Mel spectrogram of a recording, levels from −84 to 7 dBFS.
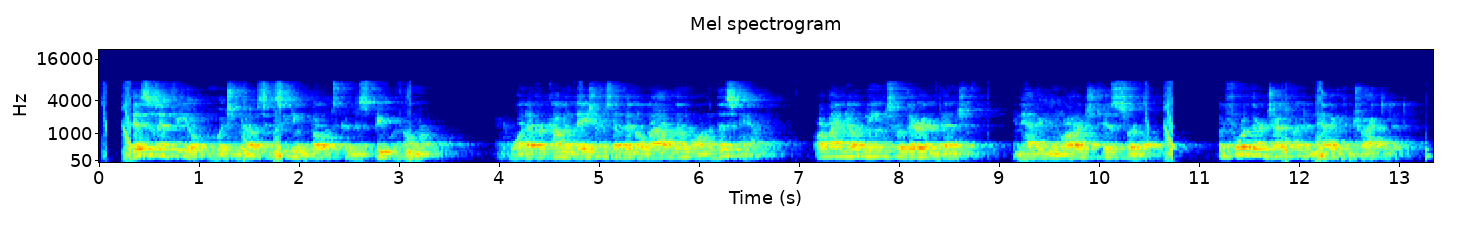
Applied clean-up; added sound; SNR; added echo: none; Packing tape, duct tape; 13 dB; reverberation time 0.8 s.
